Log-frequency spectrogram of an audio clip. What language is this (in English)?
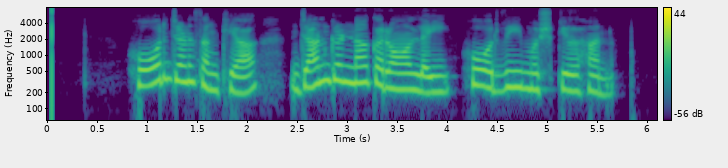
Punjabi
